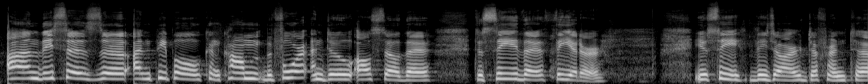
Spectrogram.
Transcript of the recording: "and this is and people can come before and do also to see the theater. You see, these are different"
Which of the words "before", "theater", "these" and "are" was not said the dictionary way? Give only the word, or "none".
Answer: none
